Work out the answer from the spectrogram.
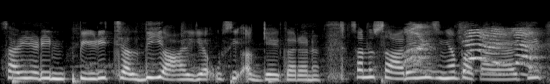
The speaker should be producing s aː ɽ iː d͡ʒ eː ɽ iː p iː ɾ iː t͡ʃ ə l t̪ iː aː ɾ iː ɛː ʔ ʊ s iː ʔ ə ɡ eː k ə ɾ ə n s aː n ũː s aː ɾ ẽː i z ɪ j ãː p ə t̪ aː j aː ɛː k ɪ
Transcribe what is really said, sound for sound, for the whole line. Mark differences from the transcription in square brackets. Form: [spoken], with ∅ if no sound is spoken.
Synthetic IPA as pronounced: s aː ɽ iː d͡ʒ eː ɽ iː p iː [ɽ] iː t͡ʃ ə l [d̪] iː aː ɾ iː ɛː ʔ ʊ s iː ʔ ə ɡ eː k ə ɾ ə n s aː n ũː s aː ɾ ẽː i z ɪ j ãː p ə t̪ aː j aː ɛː k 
